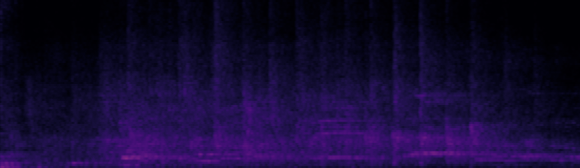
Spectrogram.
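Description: A church congregation applauding after a call to praise Jesus, a steady wash of many hands clapping at moderate distance with a faint voice or two underneath.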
